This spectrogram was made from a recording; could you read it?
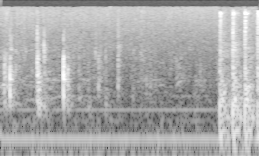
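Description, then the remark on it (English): Knocking on a wooden cabin door at dawn: three sharp, evenly spaced raps, then a couple of fainter taps over a low hum, before a louder, busier burst of sound at the end. “It was dawn of the following day when Glenn White got up to answer a knock on the cabin door.”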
